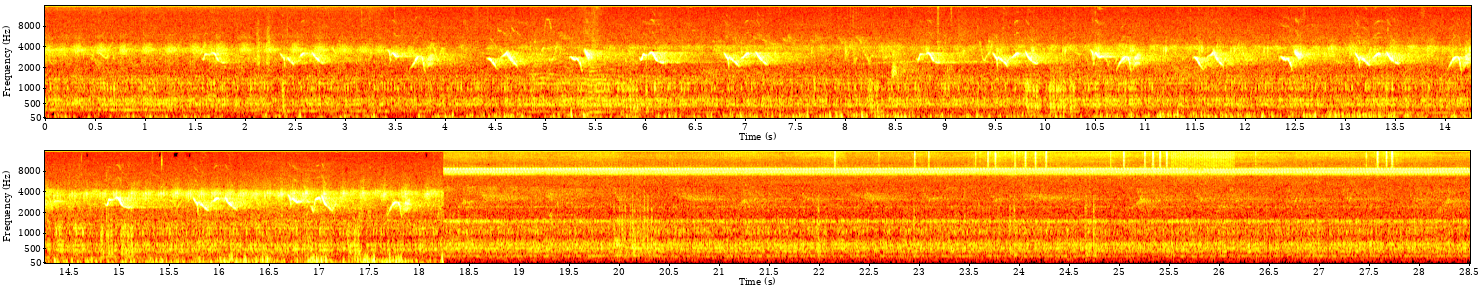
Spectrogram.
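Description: Summer tanager singing two long runs of short, robin-like rising-and-falling notes over a low rumble. Just after the middle the song cuts off, and a steady high-pitched insect drone takes over.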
